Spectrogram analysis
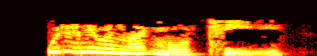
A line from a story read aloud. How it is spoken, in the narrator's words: said Ariadne brightly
